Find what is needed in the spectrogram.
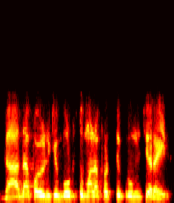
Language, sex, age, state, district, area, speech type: Marathi, female, 30-45, Maharashtra, Nagpur, rural, conversation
